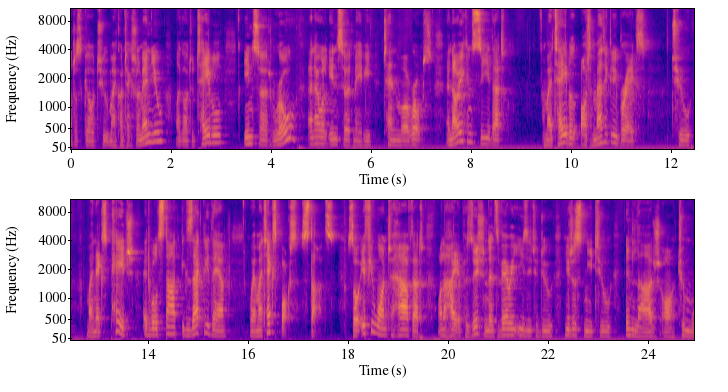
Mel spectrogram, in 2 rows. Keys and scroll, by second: 5.6 Return.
